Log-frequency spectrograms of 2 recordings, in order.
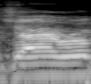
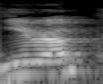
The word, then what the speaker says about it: gyro: A lot of people call it gyro, but it's pronounced gyro.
